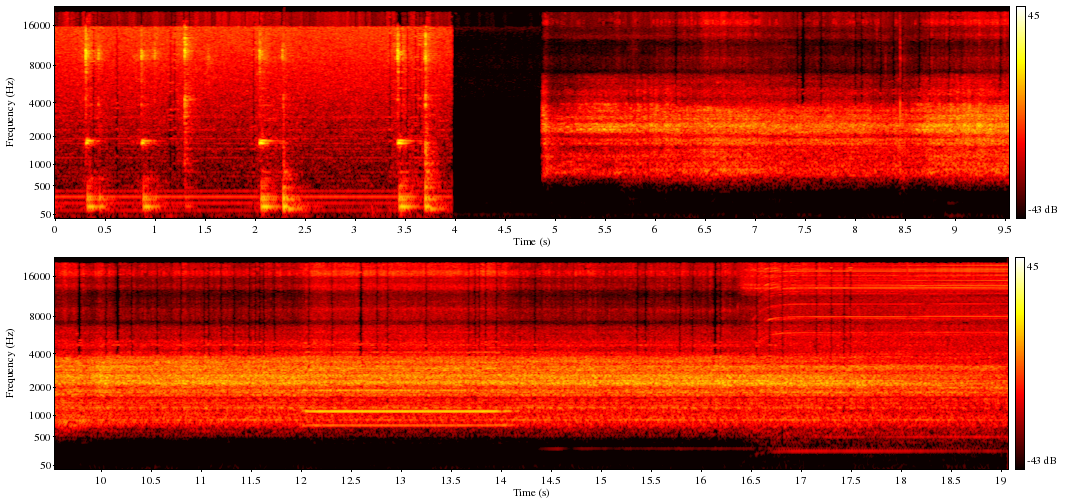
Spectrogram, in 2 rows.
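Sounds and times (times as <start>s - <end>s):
two steady tones: 0.0s - 4.0s, 11.0s - 19.0s.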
